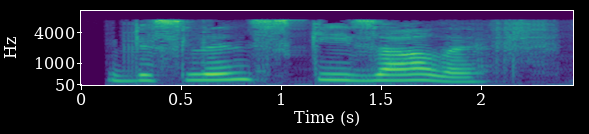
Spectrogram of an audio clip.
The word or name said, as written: Vislinsky Zaliv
